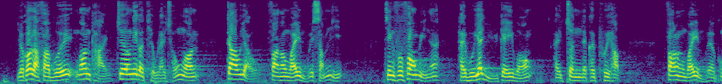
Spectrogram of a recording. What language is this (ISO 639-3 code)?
yue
